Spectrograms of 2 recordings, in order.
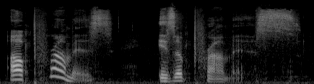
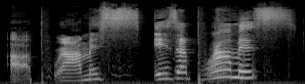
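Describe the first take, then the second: First: Story moral. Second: Slow whispered frog; slow odd whisper. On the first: A narrator's reading. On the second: Acted. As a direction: whisper it slowly and slyly.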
